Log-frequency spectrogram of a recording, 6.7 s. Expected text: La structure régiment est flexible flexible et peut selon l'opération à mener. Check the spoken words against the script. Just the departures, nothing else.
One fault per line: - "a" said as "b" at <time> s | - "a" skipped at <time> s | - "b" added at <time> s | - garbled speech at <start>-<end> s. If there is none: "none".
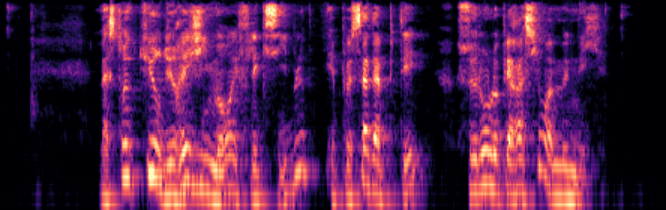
- "du" added at 1.6 s
- "flexible" skipped at 3.1 s
- "s'adapter" added at 3.5 s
